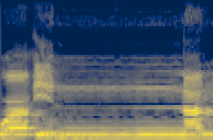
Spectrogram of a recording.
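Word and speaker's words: وَإِنَّ: Fawallu wujuhakum syatrahu wa innal ladzina utul kitab. Ada nun bertasydid, maka kita bacanya seperti yang sebelumnya ini, nun bertasydid, dibacanya dengan dengungan. Wa inna, jadi dengung dulu di rongga hidung.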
